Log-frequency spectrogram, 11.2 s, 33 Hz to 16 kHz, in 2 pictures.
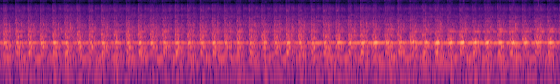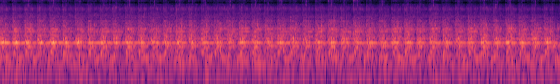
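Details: Caterpillar 3406E haul-truck diesel, rebuilt and re-engineered for a different application, first shop-floor test run after fuel priming with zero active codes: steady, even idle at about four beats a second, no knocks or misses; running healthy.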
